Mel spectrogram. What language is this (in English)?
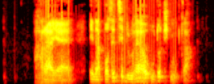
Czech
